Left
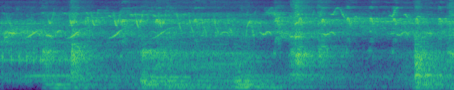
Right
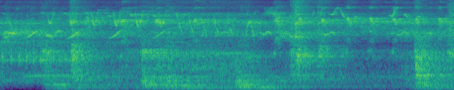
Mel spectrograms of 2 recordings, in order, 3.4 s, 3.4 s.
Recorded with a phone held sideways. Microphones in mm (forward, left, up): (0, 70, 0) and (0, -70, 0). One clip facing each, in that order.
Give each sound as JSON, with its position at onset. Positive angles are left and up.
{"t": 0.3, "sound": "a drawer", "side_deg": 45, "distance_m": 1.5}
